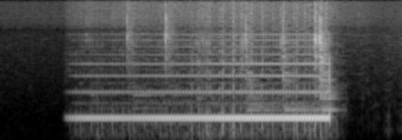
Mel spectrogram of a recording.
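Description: A phone's ringback tone sounds on an outgoing call that is expected to reach voicemail: one steady, unbroken electronic tone lasting about two seconds, starting abruptly and cutting off cleanly, with no talk over it.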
